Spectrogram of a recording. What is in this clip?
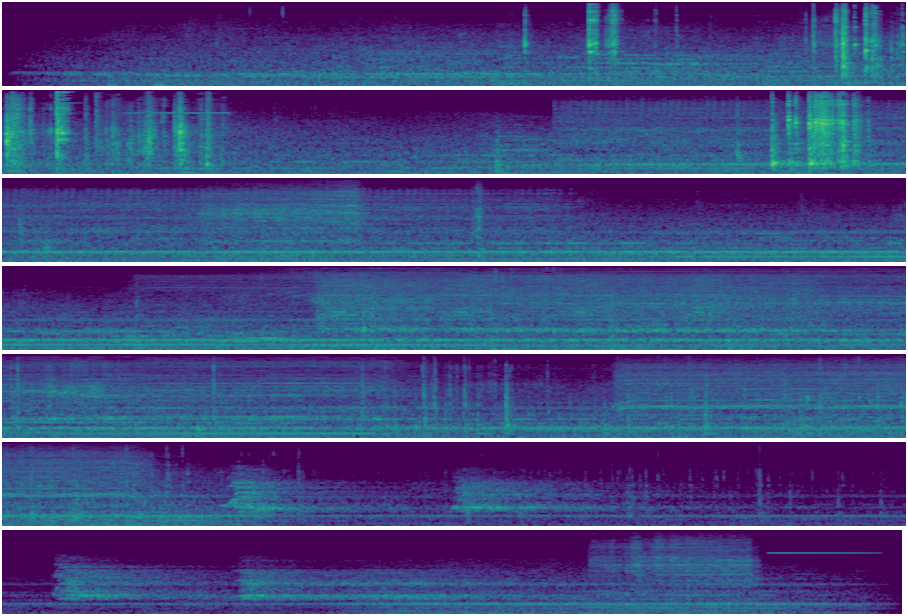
caffe machine
Panska, Pansk, Czech, CZ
